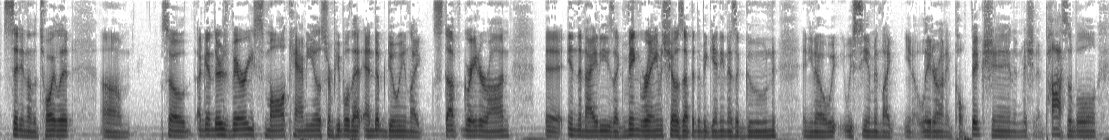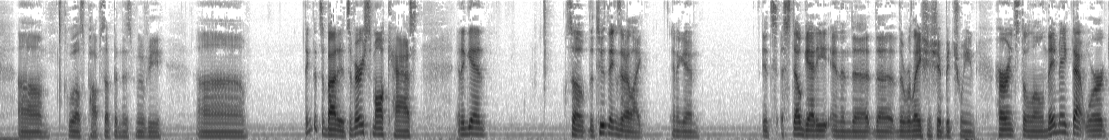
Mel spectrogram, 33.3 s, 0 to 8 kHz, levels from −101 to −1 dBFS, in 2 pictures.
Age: 30-49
